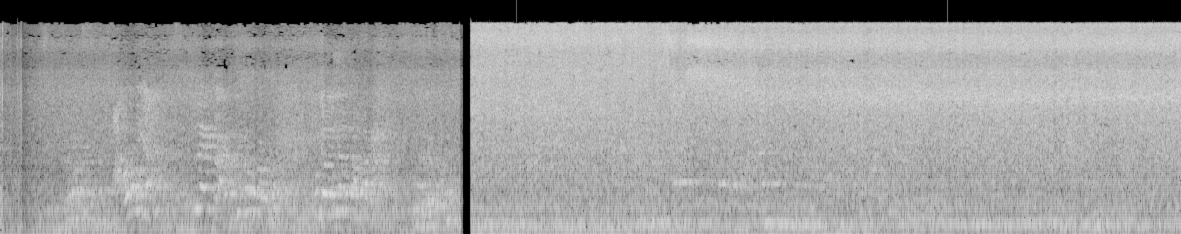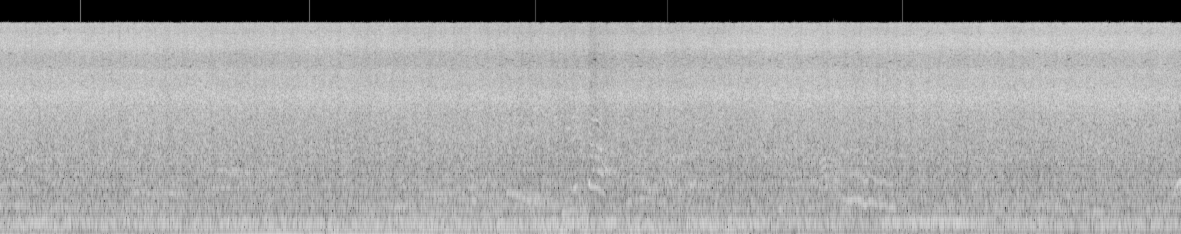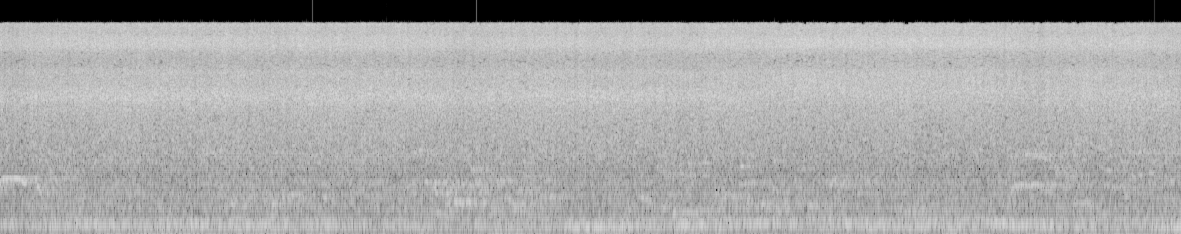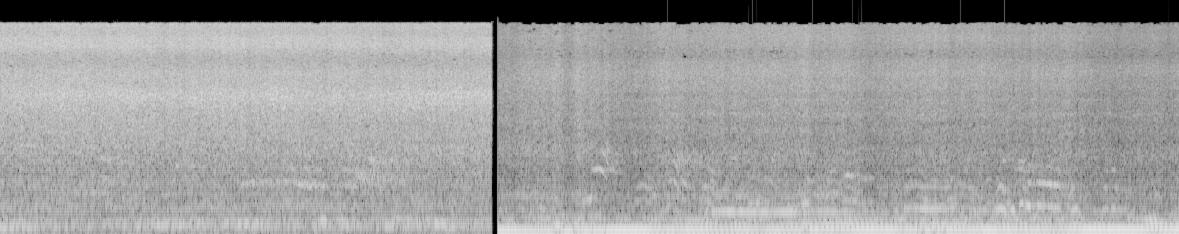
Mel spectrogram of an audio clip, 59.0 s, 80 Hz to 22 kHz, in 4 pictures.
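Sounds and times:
boat motor humming: 0.0s - 59.0s
fountain water splashing: 0.0s - 59.0s
faint voices: 7.0s - 59.0s.

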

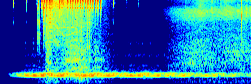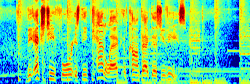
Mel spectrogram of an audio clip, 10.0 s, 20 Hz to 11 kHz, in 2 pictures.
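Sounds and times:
held electronic tone: 0.2s - 5.5s.

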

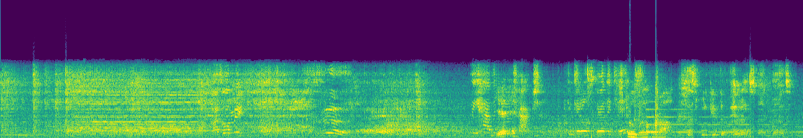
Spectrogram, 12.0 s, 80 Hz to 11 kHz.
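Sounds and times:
trailer music on small speakers: 9.6s - 12.0s.

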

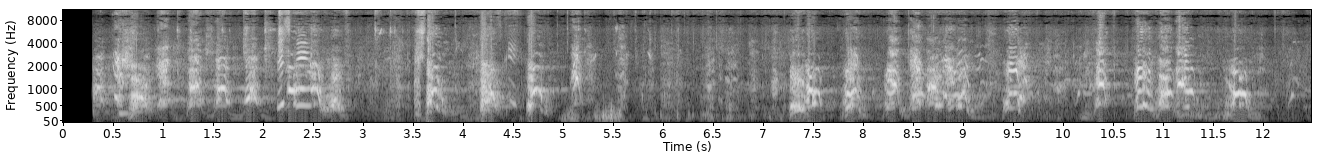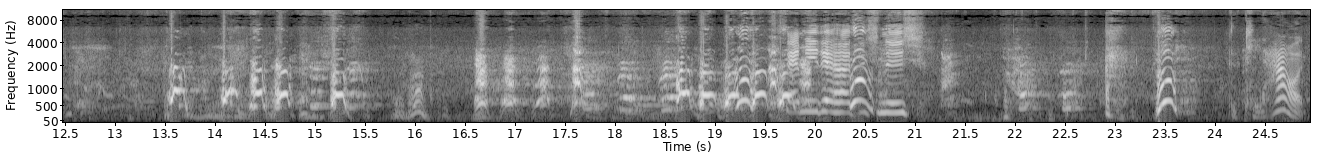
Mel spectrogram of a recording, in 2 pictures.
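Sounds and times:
dogs barking and yipping: 0.3s - 22.8s, 23.4s - 23.9s.

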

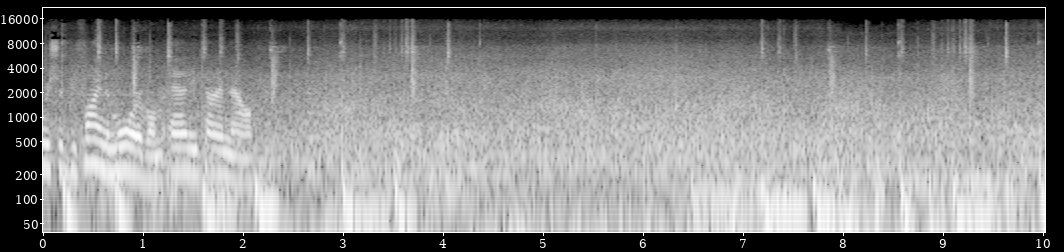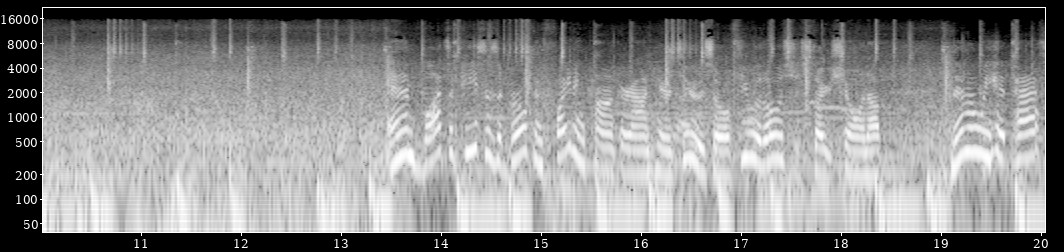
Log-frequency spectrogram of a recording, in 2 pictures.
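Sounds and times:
background music with low bass: 0.0s - 4.6s, 6.4s - 20.0s
small waves washing over shallows: 0.0s - 20.0s.

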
